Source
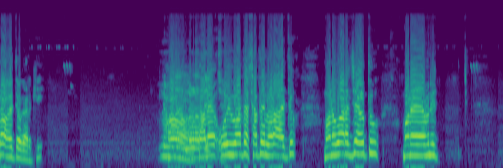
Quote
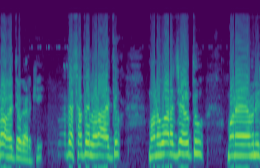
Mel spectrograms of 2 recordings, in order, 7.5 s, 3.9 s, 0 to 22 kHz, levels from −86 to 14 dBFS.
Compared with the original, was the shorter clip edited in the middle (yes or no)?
yes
